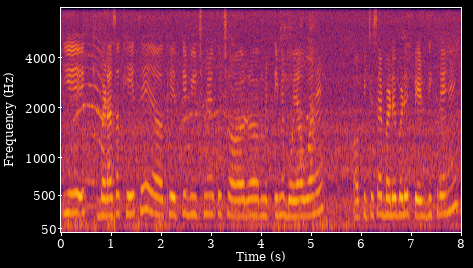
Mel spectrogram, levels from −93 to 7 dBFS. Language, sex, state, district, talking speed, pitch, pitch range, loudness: Hindi, female, Punjab, Kapurthala, 185 wpm, 240 Hz, 225-250 Hz, -16 LUFS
